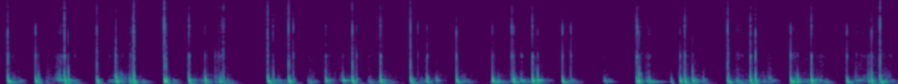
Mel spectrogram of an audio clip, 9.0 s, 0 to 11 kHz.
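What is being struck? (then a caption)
Metal microphone shock mount. Long fingernails on both hands tap and scratch the hollow open frame of a small metal spider-cage shock mount holding a microphone. The result is a rapid, irregular string of short, dry taps with a deep, thumpy low body around 117 Hz and brief bright clicks on top. Each tap dies away almost at once, with short pauses between clusters.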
